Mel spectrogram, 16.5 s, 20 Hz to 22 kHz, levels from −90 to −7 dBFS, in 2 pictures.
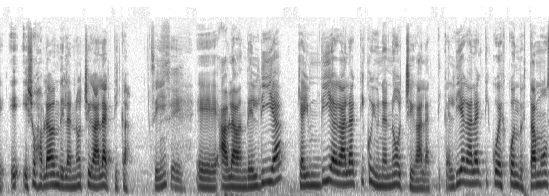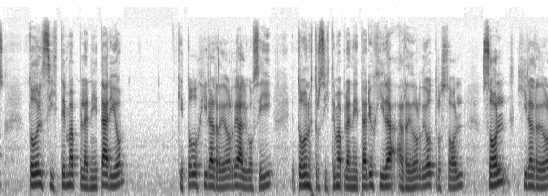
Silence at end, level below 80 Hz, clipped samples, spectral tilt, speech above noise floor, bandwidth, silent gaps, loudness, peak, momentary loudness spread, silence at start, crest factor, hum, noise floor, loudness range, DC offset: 0 s; -56 dBFS; under 0.1%; -4.5 dB/octave; 32 dB; 16 kHz; none; -23 LUFS; -2 dBFS; 11 LU; 0 s; 22 dB; none; -55 dBFS; 3 LU; under 0.1%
